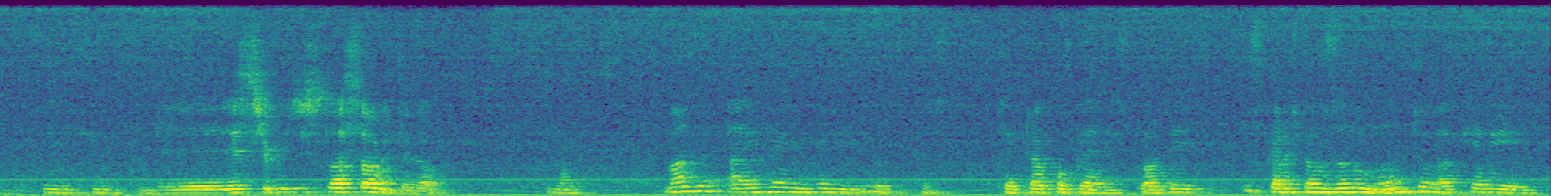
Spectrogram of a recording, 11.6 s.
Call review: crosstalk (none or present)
none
